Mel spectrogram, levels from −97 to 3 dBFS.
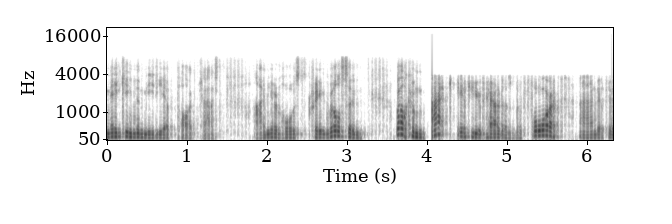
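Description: Overlap-add ripple runs through the whole clip: frames recombined with mismatched overlap make the level swing about 60 dB at around 20 Hz, heard as a rough, fast flutter. At 3.97 s a handover gap cuts the speech for 100 ms while the call switches networks, and whatever was said in that span is lost. From 4.07 s, a fallback to narrowband replaces the AMR-WB HD Voice link at 12.65 kbit/s with GSM full rate at 13 kbit/s, so nothing above 4 kHz passes and the voice turns duller and rougher.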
